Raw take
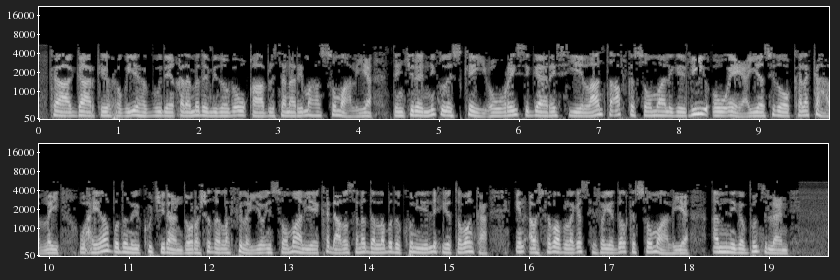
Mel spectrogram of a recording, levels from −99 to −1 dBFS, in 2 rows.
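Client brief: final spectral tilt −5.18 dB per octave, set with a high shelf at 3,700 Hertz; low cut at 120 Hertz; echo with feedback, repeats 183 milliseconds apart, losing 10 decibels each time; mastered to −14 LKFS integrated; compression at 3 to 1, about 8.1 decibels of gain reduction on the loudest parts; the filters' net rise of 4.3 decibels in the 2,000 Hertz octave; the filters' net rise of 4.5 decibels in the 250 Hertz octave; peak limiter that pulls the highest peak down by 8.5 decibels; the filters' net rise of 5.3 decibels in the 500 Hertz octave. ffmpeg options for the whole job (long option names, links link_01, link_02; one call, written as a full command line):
ffmpeg -i in.wav -af "highpass=120,equalizer=frequency=250:width_type=o:gain=4.5,equalizer=frequency=500:width_type=o:gain=5,equalizer=frequency=2000:width_type=o:gain=3.5,highshelf=frequency=3700:gain=5.5,acompressor=threshold=-23dB:ratio=3,alimiter=limit=-18dB:level=0:latency=1,aecho=1:1:183|366|549|732:0.316|0.101|0.0324|0.0104,volume=15dB" out.wav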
